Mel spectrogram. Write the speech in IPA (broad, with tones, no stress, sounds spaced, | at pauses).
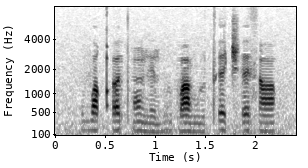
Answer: v ɔ˧ qʼ ɯ˧ tʼ ɔ̃˧ ɡ ẽ˨ b ɯ˧ b ɑ˧ v ɯ˨ tʼ ɛ˦˨ t͡ʃʼ ɛ˧ s ɑ̃˧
